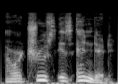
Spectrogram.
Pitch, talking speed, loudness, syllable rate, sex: 140 Hz, 205 wpm, -13 LUFS, 5.8 syllables/s, male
